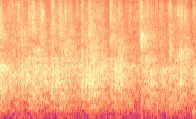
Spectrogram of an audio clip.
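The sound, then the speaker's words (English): Steady audience applause for a panel of speakers at a faith and social media discussion: a dense, even wash of many hands clapping at moderate level for about two seconds, with no voices. “Today our panelists, I want you guys to give them another round of applause.”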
